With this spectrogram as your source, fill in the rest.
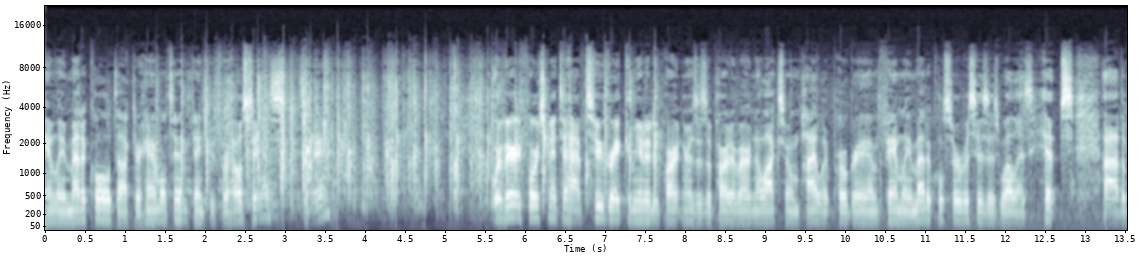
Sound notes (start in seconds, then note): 4.2 applause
